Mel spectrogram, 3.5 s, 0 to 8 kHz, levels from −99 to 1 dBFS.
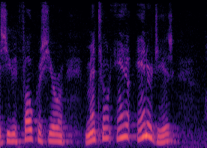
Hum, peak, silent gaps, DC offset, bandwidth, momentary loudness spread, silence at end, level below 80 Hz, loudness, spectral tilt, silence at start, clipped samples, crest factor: none; -26 dBFS; none; under 0.1%; 8 kHz; 8 LU; 0.5 s; -80 dBFS; -42 LUFS; -8 dB/octave; 0 s; under 0.1%; 16 dB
